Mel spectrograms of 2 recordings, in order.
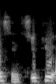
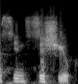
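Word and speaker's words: syncytio: اسمها سينسيتيو، او في ناس ممكن تنطقها سينسيشيو، فزي ما تنطق سينسيتيو اور سينسيشيو كل الاثنين صح.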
